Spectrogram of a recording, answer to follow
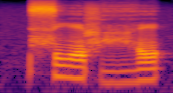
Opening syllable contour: falling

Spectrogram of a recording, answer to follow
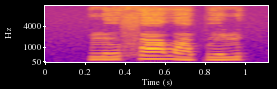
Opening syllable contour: rising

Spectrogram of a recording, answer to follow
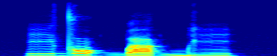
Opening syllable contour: high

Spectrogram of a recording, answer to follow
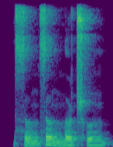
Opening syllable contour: rising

